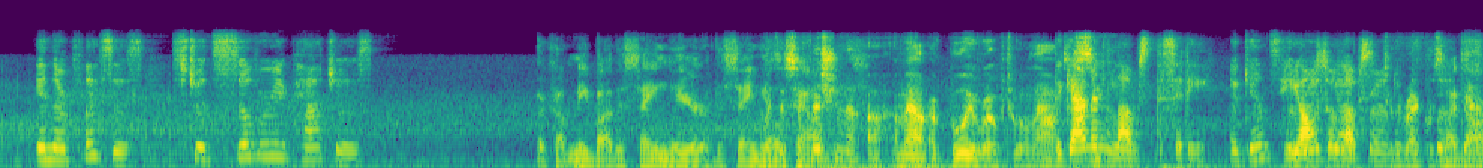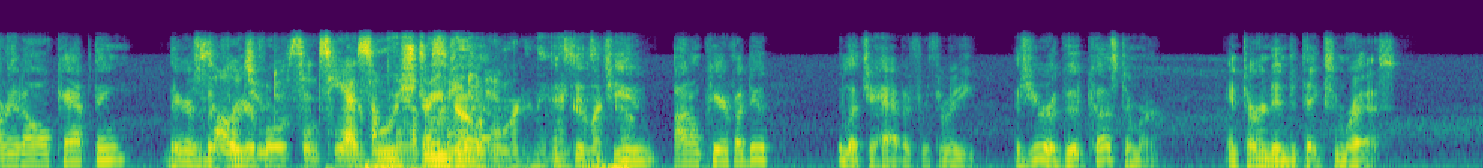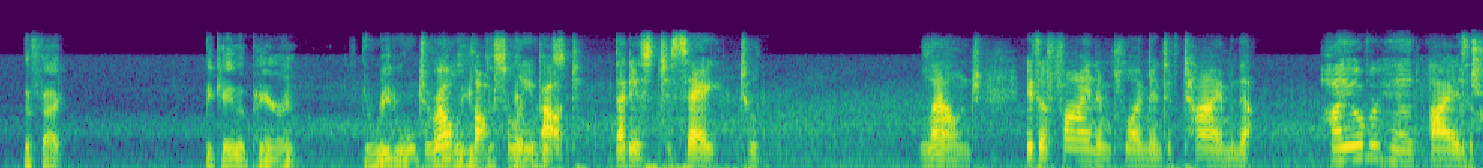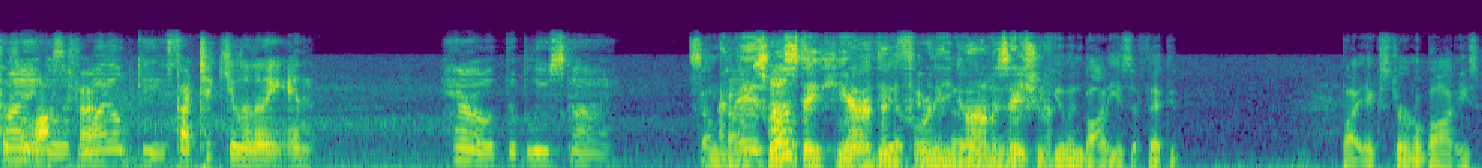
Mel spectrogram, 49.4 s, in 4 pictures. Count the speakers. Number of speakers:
four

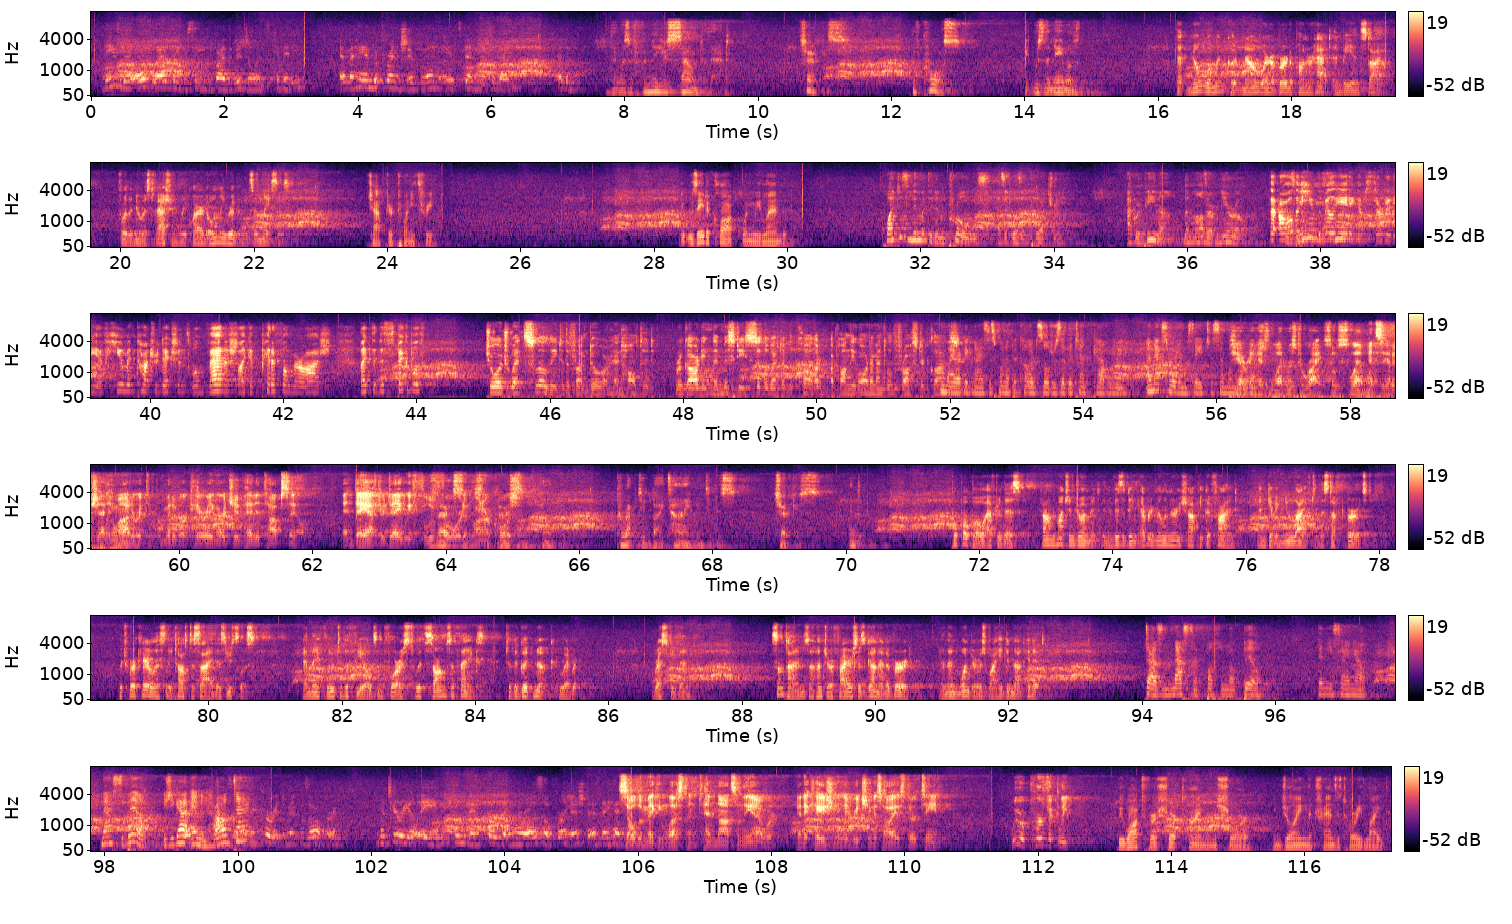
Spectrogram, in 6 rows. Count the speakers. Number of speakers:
ten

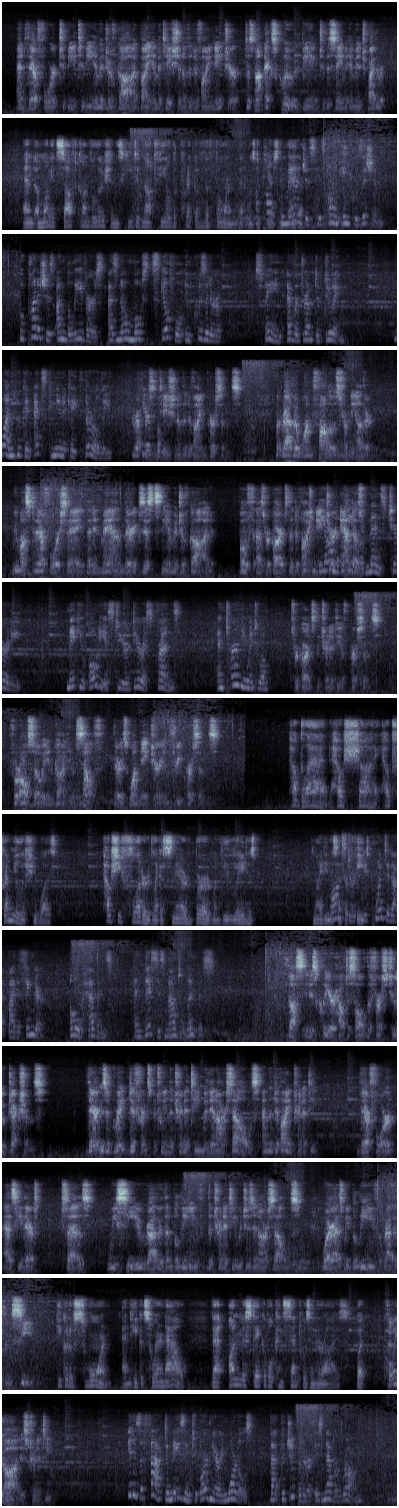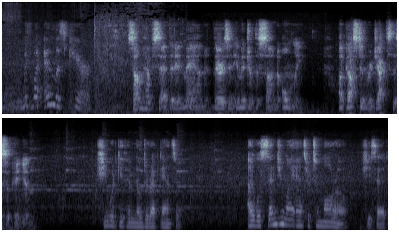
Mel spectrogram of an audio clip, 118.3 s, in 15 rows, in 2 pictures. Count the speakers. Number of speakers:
three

